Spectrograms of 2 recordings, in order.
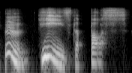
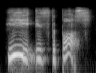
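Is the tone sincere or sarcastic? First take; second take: sarcastic; sincere. First: It is said in a sarcastic tone. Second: It is said plainly and sincerely.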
